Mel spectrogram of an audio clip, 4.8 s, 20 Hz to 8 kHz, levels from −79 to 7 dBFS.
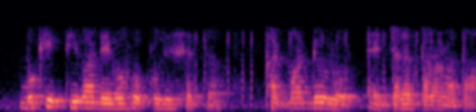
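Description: A buzzy, synthetic speech sound with nothing above 4 kHz runs through the whole clip. This is the AMR narrowband mobile codec: the signal is carried at 8 kHz sampling, so the top half of the normal speech band is gone. The voice is rebuilt from a vocal-tract model fed by a handful of pulses per short sub-frame. The degree of buzziness points to one of the lower AMR-NB modes, about 7.4 kbps, where too few pulses are available to model the voice faithfully. Very early, from 0.10 to 0.20 s, the background briefly gives way to a smooth, even hiss that switches in and then out. That is AMR comfort noise: for about 100 ms the sending phone treated the sound as silence and stopped sending speech frames, and the receiving end filled the gap with generated noise built from a rough level-and-spectrum description rather than the real background. From 1.95 s to 4.65 s a galloping dit-dit-dit of short buzzes sits under the speech, at roughly 15 dB below it. 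These are GSM signalling bursts from a nearby 2G phone exchanging control traffic with the network. The audio circuitry rectifies its radio pulses, and their repetition at about 217 Hz gives the buzz its pitch.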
